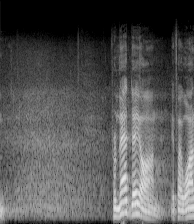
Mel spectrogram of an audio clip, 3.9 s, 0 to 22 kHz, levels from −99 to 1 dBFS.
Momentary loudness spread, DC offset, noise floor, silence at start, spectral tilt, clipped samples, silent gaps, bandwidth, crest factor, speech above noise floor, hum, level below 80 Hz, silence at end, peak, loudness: 24 LU; under 0.1%; -44 dBFS; 0 s; -6.5 dB/octave; under 0.1%; none; 11.5 kHz; 18 dB; 29 dB; none; -64 dBFS; 0 s; 0 dBFS; -15 LUFS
